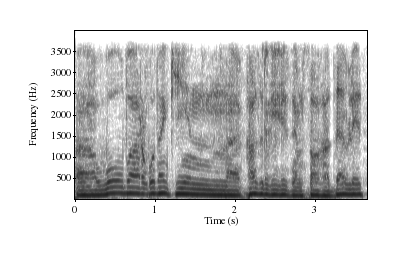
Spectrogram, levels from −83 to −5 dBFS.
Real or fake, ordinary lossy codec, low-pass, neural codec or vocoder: fake; none; 3.6 kHz; codec, 16 kHz, 16 kbps, FreqCodec, larger model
